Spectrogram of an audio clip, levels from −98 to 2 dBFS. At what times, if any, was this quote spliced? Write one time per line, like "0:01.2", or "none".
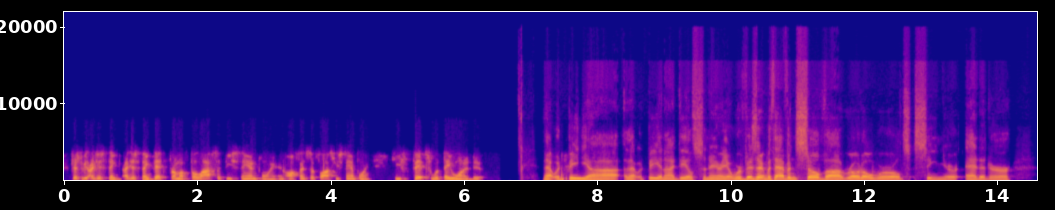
none

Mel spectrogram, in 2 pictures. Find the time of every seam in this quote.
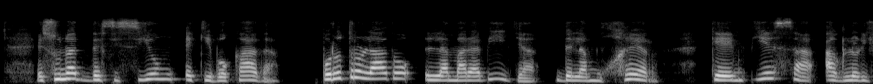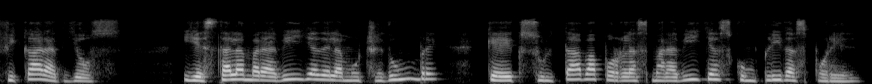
0:03.2

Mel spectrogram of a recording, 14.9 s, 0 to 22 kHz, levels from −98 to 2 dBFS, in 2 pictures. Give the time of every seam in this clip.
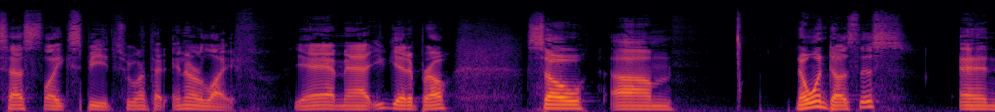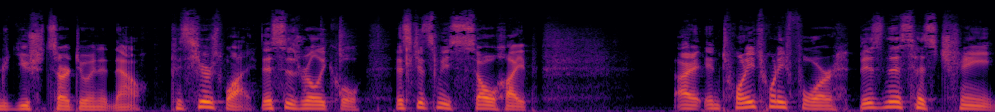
none

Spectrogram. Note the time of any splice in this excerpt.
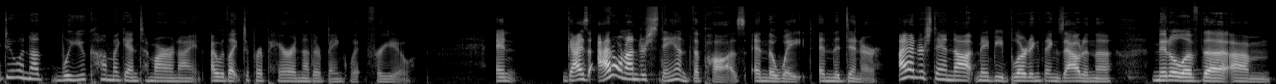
none

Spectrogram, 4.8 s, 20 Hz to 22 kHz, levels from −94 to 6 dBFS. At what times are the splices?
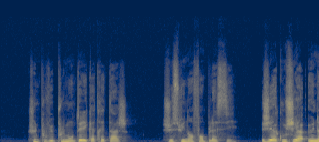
0:02.4
0:03.7

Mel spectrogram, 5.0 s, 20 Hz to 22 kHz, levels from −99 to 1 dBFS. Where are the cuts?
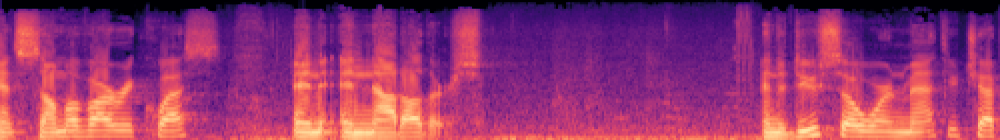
none

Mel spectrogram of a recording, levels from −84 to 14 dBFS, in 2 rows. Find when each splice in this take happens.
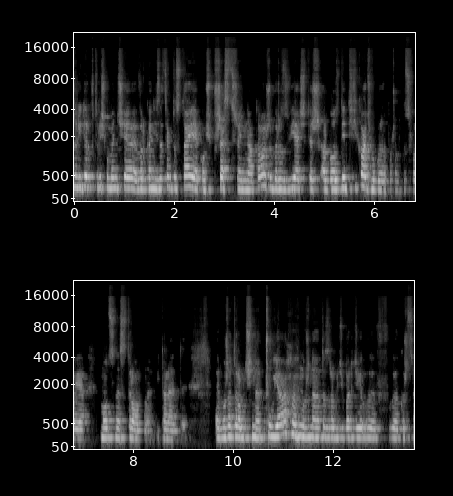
none

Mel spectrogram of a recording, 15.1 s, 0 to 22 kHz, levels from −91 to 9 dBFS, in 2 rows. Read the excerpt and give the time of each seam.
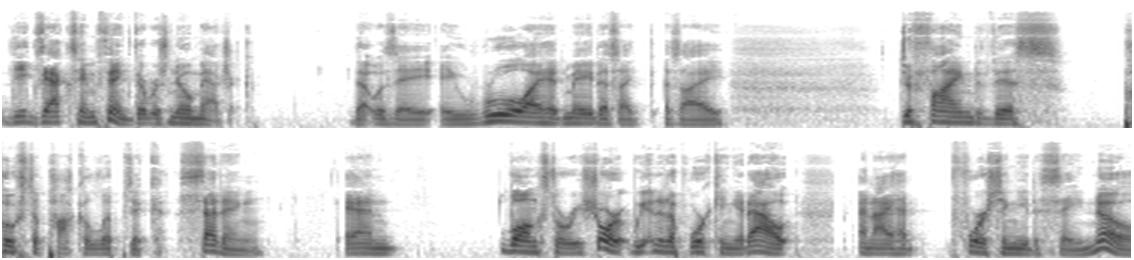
0:09.7
0:13.1

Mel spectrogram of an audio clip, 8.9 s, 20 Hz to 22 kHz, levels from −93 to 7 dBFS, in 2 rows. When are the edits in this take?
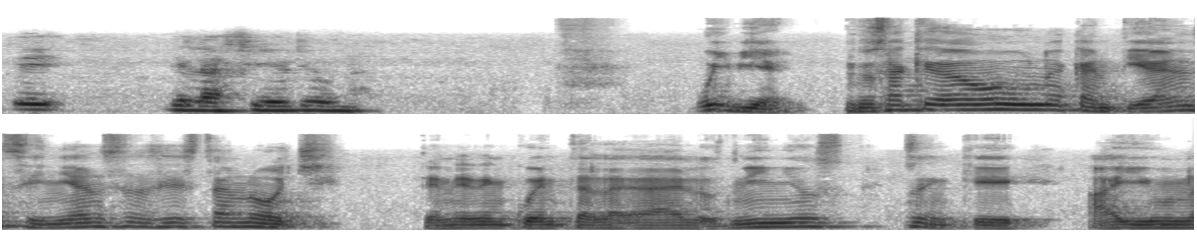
0:03.1
0:07.9

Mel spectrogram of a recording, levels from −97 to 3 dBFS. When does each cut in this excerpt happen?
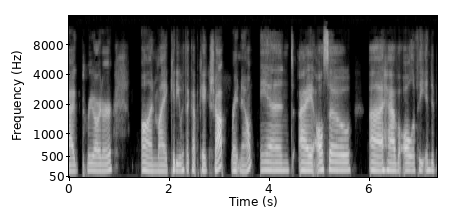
0:03.8

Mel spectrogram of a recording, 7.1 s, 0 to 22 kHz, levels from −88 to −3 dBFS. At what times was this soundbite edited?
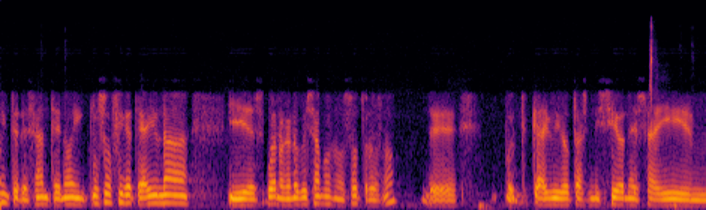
0:02.2

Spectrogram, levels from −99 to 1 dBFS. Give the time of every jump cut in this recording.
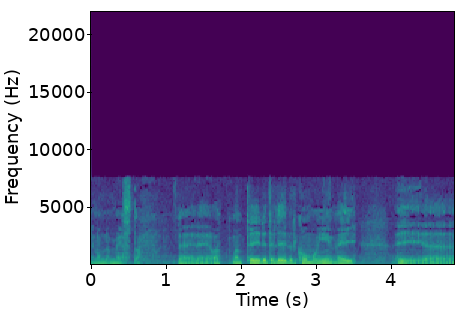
none

